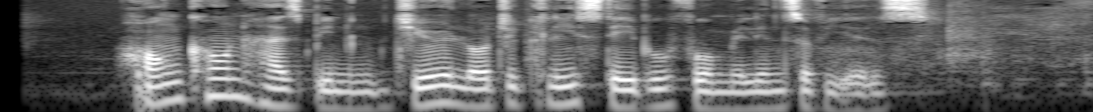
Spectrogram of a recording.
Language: English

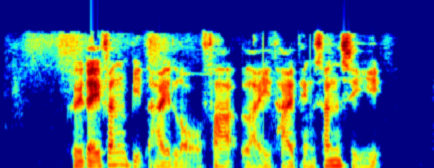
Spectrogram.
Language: Cantonese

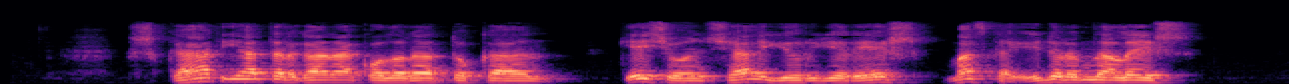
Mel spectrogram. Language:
Mari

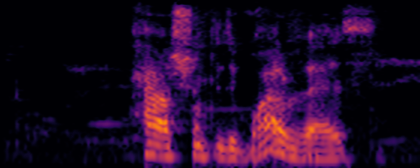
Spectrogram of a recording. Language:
Kabyle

